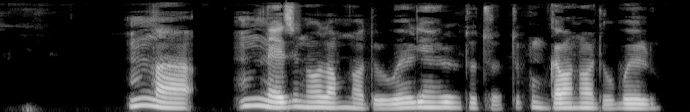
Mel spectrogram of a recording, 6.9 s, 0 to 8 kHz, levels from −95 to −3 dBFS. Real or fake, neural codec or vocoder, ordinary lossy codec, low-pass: real; none; AAC, 32 kbps; 7.2 kHz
